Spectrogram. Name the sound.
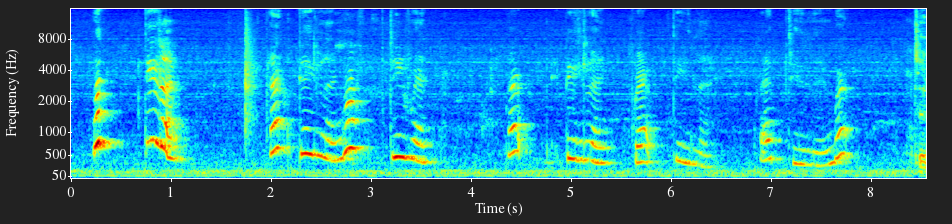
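dog barking and whimpering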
